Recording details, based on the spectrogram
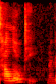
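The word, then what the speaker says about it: Haloti Ngata: All right, well, talking about weird names, Haliotti Nagata, the defensive tackle from Oregon. – And that's not how you pronounce his name, by the way. It's Haloti Nagata.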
